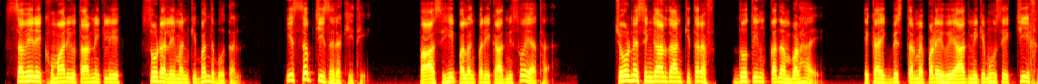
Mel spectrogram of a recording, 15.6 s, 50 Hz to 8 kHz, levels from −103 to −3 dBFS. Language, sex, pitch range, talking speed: Hindi, male, 115-150 Hz, 165 wpm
